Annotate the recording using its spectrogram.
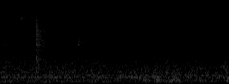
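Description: Near silence: room tone with a couple of faint clicks about a third of a second in.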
